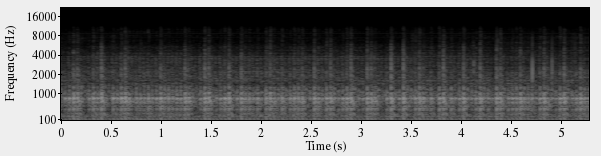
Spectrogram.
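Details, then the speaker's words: Two-stroke engine, first start after a rebuild, started within three kicks: crisp, steady idle with even popping, a clean mid-pitched buzz and a whirring noise, judged normal bearing noise; running sweetly. "That noise, that whirling noise, normal. Bearing working, isn't it?"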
